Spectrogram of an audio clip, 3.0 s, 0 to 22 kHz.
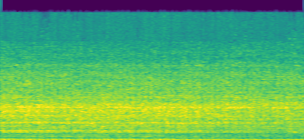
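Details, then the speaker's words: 1990 Ford F-150 Lariat 4WD, 351 Windsor V8, after replacing one ECM capacitor that caused a high idle bouncing 900–2000 rpm and harsh shifts: deep, steady idle now holds about 850 rpm, very stable, no surging or misses. "so about at 900 850 at about 850 very very stable no surging"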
